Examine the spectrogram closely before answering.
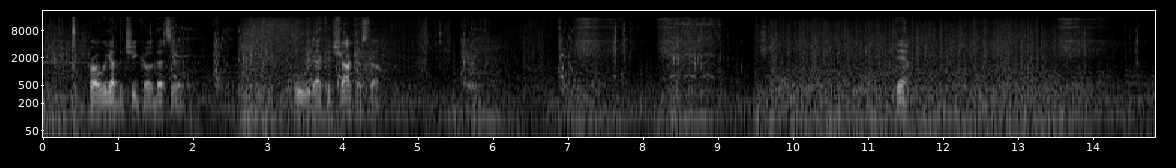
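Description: Game gunfire and blasts crackle and pop.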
